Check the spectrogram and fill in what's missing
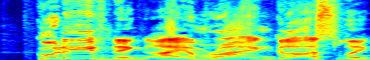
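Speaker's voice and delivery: put-on loud, very high-pitched voice with a German accent. Quoting an impostor's award acceptance speech in a German accent. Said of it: "in a clearly a German accent".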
